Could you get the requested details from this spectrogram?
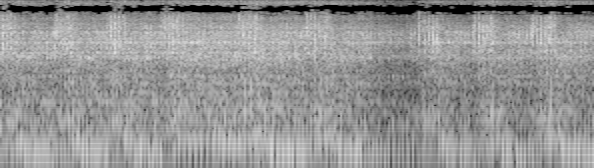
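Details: Yamaha Vega RR/ZR single after combustion-chamber carbon cleaning with foam cleaner: steady run with revs rising and falling, no misses or rattles over street background; normal running.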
